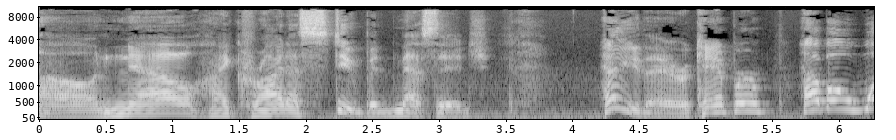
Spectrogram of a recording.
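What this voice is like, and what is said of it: Usual voice. Nothing is said of it.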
